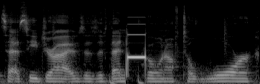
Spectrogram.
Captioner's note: beep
